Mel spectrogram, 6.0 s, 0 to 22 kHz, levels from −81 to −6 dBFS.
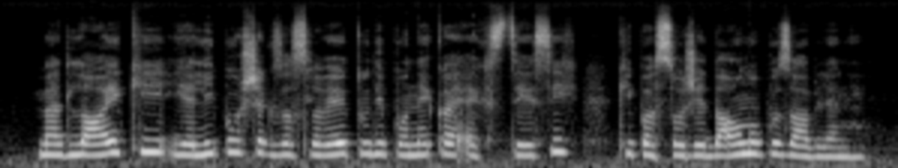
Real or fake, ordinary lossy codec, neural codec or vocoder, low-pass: fake; none; vocoder, 44.1 kHz, 128 mel bands, Pupu-Vocoder; none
